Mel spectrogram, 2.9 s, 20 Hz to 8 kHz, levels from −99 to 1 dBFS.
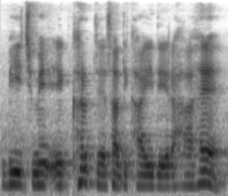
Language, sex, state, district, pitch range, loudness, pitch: Hindi, male, Arunachal Pradesh, Lower Dibang Valley, 125-140 Hz, -17 LUFS, 130 Hz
